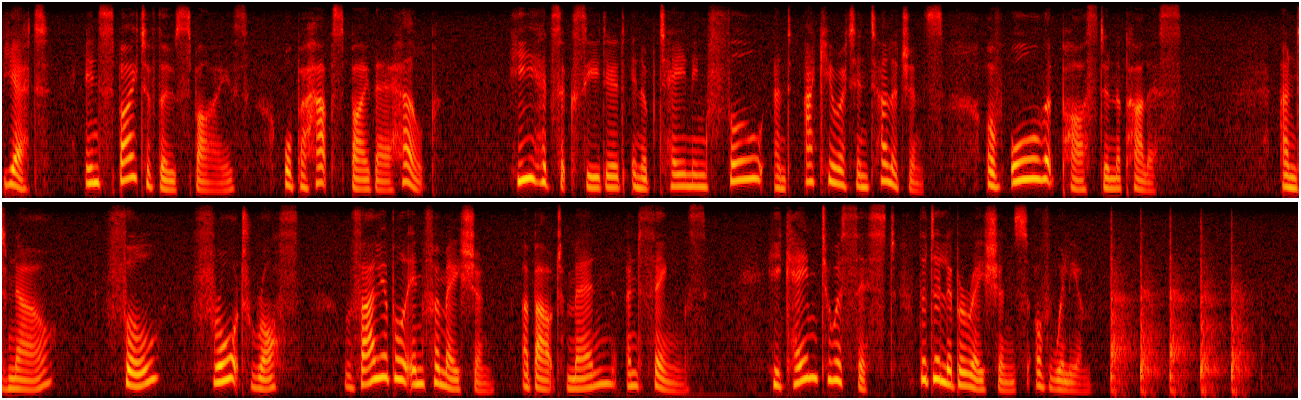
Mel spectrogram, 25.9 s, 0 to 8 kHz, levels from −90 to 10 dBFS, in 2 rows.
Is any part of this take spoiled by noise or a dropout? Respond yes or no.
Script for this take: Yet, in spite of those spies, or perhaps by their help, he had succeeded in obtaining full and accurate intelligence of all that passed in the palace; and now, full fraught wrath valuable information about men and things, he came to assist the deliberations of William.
yes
